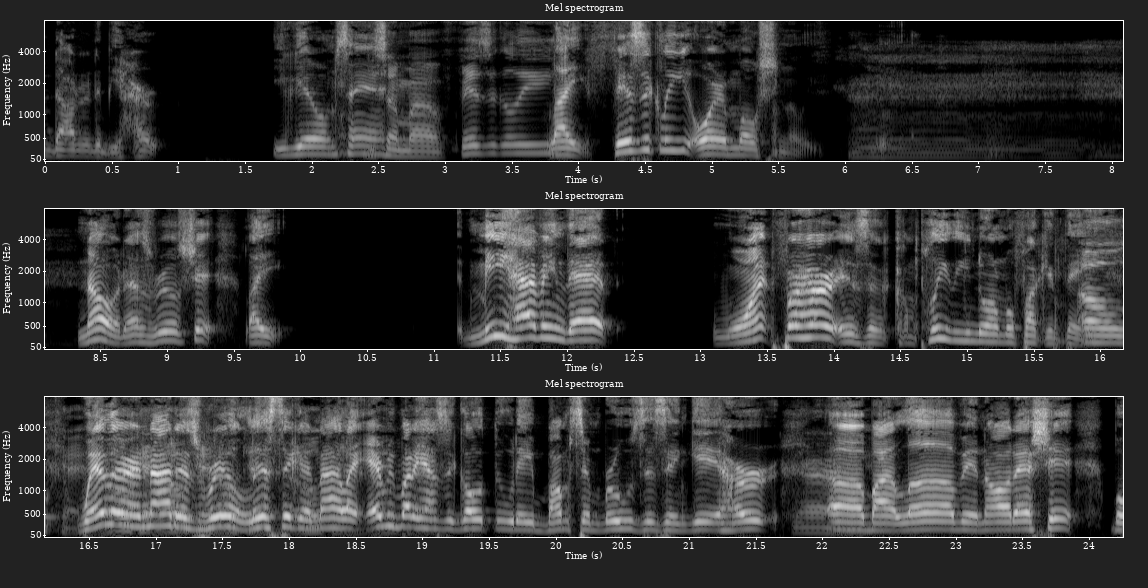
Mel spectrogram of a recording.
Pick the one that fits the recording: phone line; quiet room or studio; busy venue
quiet room or studio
